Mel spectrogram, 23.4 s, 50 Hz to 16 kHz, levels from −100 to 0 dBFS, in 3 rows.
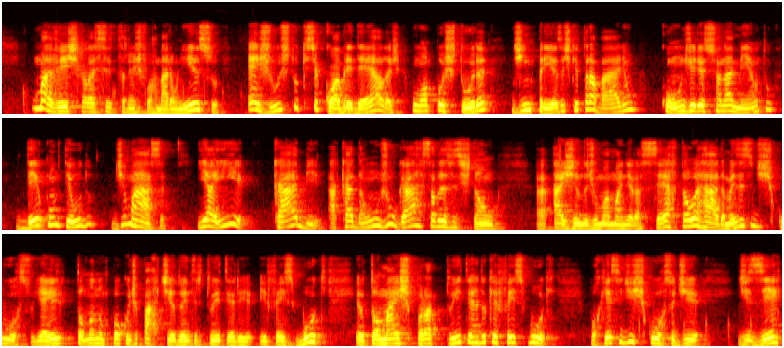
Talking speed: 175 wpm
